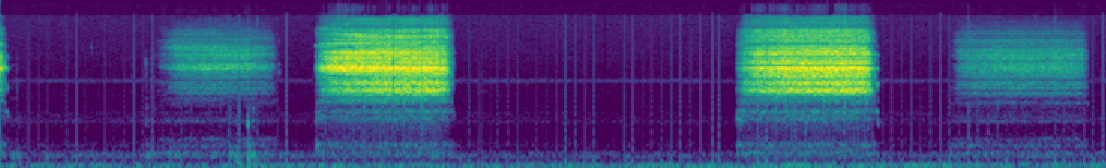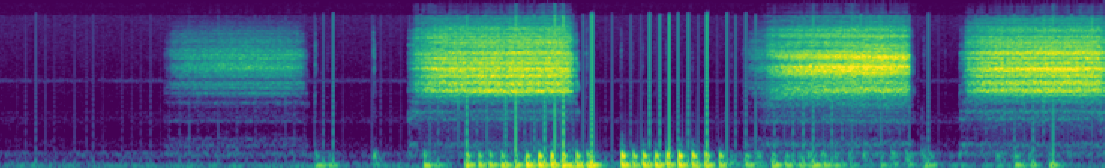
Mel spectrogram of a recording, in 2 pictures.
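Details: Rasping breathy screeches, each about a second long, come in irregular bursts from wild barn owl nestlings inside a nest box at feeding time. Heavy bumping and scuffling grows loud midway as a second nestling eats a large gerbil.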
